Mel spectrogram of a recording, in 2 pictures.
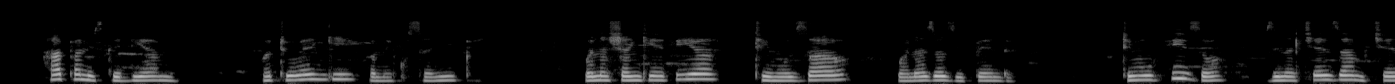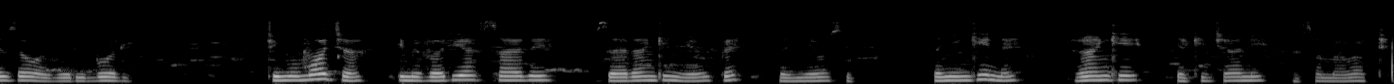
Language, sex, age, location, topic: Swahili, female, 25-35, Kisumu, government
